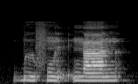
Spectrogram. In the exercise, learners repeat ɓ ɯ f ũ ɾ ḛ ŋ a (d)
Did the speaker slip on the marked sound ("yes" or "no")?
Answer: yes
